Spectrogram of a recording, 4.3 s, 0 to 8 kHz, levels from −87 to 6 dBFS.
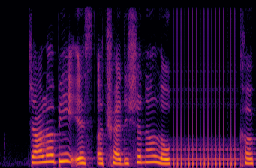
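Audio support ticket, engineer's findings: System hang loop, 2.88–3.97 s. Speech replaced by one 64 ms fragment repeating exactly 17 times, giving a machine-gun stutter at 15.6 Hz. Probable component: host or audio driver stalled while the DMA kept replaying the ring buffer; loop length fits a 1024-sample buffer. Essentially no audio lost after recovery.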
